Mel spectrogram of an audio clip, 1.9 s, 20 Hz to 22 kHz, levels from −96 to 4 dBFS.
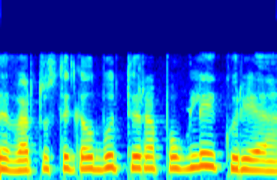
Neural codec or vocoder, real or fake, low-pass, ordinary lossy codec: none; real; 7.2 kHz; MP3, 96 kbps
